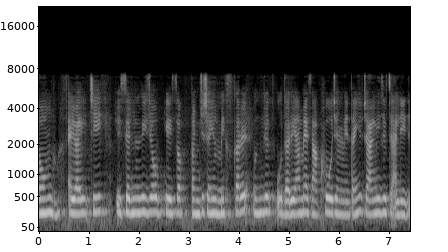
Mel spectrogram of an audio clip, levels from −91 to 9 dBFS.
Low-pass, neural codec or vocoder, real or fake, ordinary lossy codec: 7.2 kHz; codec, 16 kHz, 1 kbps, FunCodec, trained on Chinese and English, 50 frames a second; fake; none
